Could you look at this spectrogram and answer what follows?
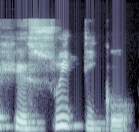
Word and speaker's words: jesuítico: ¿Por qué lleva tilde jesuítico? Jesuítico, porque es esdrújula. Acá se carga la voz.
